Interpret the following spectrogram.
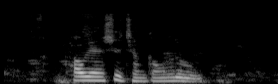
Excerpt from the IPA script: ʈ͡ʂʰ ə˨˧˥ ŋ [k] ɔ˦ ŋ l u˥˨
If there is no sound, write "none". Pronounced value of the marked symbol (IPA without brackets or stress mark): k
